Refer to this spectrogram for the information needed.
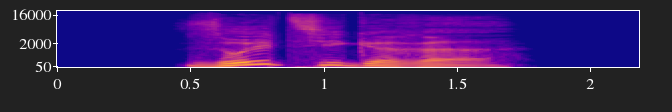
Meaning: inflection of sulzig: 1. strong/mixed nominative/accusative feminine singular comparative degree 2. strong nominative/accusative plural comparative degree
- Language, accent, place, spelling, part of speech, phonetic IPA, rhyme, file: German, Germany, Berlin, sulzigere, adjective, [ˈzʊlt͡sɪɡəʁə], -ʊlt͡sɪɡəʁə, De-sulzigere.ogg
